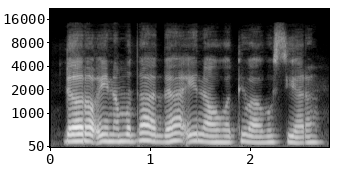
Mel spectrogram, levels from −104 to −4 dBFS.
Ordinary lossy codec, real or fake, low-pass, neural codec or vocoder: none; fake; 14.4 kHz; codec, 32 kHz, 1.9 kbps, SNAC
